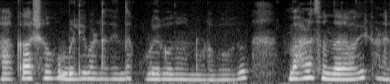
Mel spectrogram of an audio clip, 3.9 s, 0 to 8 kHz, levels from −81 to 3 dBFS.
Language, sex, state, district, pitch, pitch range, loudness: Kannada, female, Karnataka, Bellary, 200 Hz, 190-215 Hz, -19 LUFS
